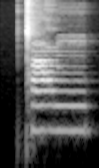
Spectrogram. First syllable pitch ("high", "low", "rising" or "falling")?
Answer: high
